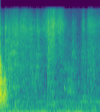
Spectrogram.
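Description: A sheet of a scrapbook paper pad being flipped over: a sharp paper swish right at the start, trailing off into faint paper rustling and handling.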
